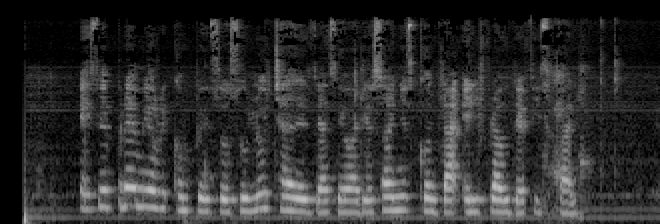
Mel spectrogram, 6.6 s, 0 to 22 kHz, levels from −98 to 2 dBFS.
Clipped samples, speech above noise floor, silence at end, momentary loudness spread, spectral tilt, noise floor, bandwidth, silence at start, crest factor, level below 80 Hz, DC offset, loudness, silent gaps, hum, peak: under 0.1%; 28 dB; 0.45 s; 13 LU; -4 dB/octave; -59 dBFS; 16 kHz; 0.2 s; 18 dB; -58 dBFS; under 0.1%; -31 LUFS; none; none; -14 dBFS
